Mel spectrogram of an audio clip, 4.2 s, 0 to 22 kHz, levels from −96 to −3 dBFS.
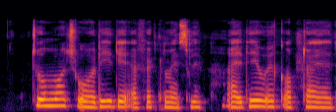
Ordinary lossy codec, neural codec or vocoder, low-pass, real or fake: none; codec, 44.1 kHz, 7.8 kbps, Pupu-Codec; 10.8 kHz; fake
